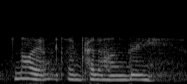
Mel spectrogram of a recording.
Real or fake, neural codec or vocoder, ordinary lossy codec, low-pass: fake; codec, 16 kHz, 16 kbps, FreqCodec, larger model; none; 3.6 kHz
